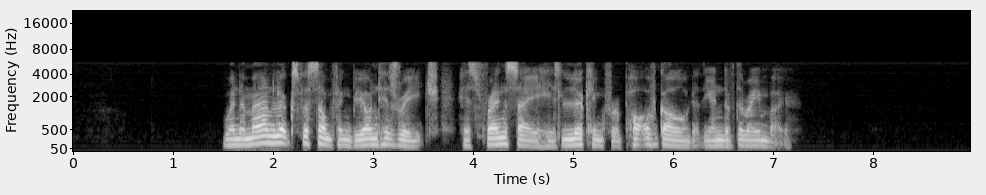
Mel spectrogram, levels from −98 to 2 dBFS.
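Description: Speech throughout shows MP2 compression, likely at a low bitrate: dull, gurgling and granular, with nothing above 5.6 kHz and upper bands flickering, unlike steady low-pass dulling.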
